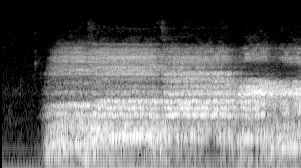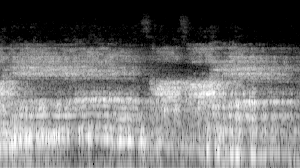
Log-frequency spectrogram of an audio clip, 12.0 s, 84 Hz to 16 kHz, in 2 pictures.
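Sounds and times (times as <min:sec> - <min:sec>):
choir singing held chords: 0:00.8 - 0:12.0.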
